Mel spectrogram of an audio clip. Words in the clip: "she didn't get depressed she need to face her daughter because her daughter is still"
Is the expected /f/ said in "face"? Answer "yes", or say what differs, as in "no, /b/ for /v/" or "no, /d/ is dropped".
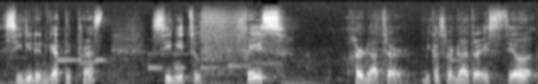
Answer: yes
